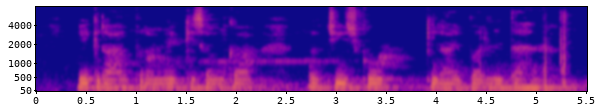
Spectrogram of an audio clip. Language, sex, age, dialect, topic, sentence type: Hindi, male, 18-24, Hindustani Malvi Khadi Boli, banking, statement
